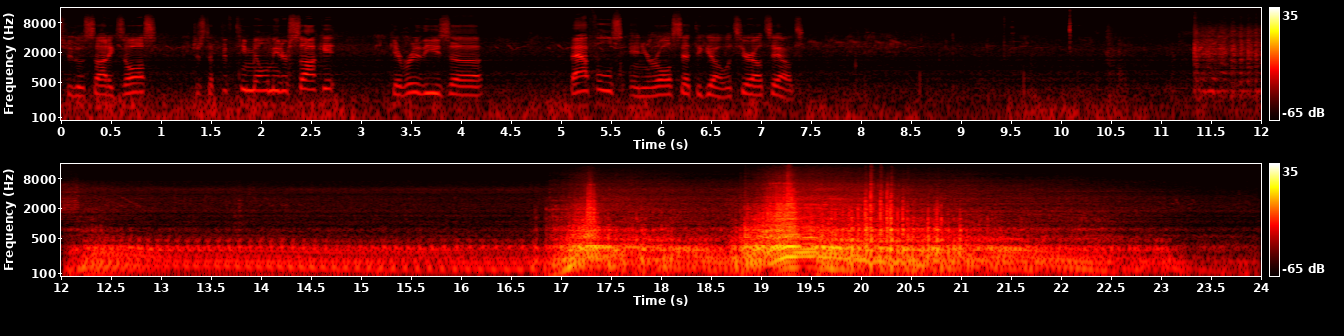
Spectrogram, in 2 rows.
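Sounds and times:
car engine starting and revving: 11.4s - 23.3s.

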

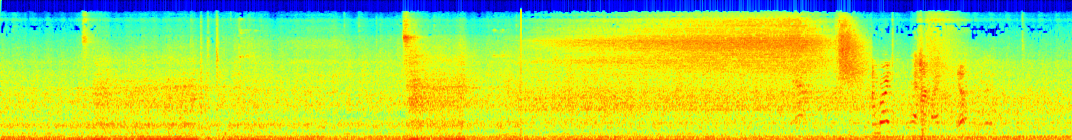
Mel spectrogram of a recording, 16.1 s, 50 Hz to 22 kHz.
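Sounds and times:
brief hiss: 10.3s - 13.0s.

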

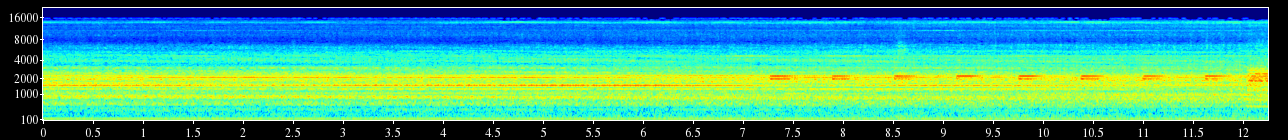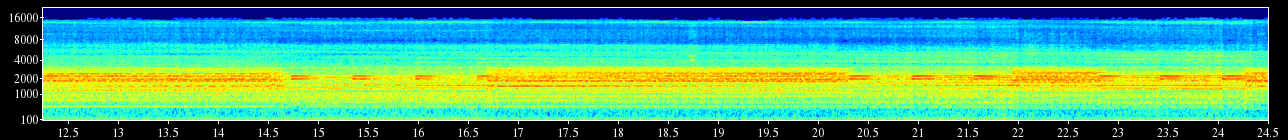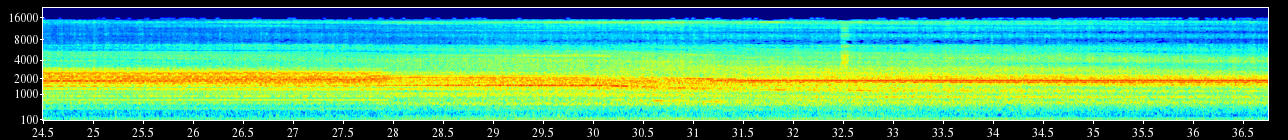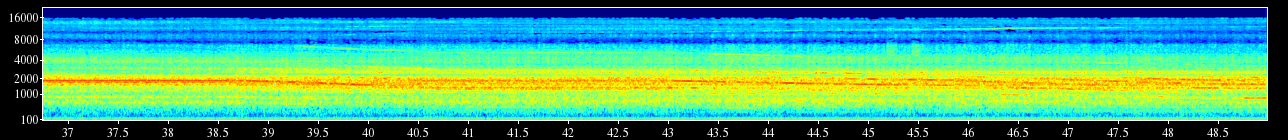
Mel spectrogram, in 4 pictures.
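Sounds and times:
diesel engine sound from speakers: 0.0s - 24.0s, 27.2s - 48.9s
horn blasts: 12.0s - 20.6s, 21.6s - 28.3s.

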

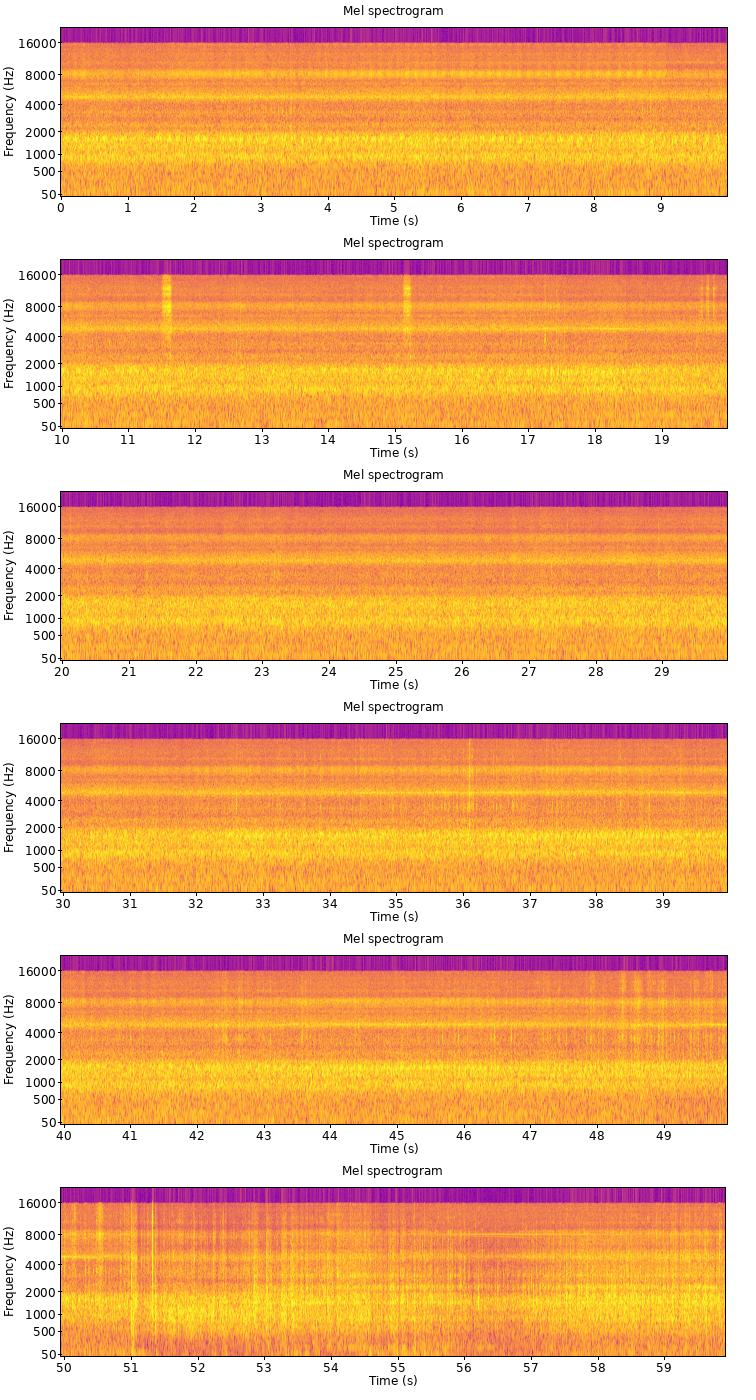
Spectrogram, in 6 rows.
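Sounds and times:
airflow and motor howl: 0.0s - 59.9s
wheels rattling on pavement: 0.0s - 59.9s
wheels knocking on touchdown: 48.5s - 59.9s.

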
